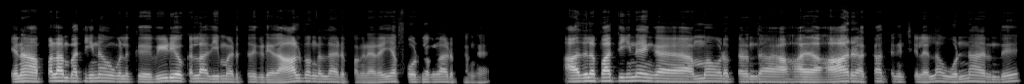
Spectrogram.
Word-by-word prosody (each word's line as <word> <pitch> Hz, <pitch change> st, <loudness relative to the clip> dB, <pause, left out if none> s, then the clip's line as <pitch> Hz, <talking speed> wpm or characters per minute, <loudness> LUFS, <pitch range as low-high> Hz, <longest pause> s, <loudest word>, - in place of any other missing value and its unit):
ஏன்னா 140 Hz, +3 st, +4 dB
அப்பல்லாம் 155 Hz, +3 st, +3 dB
பாத்தீங்கன்னா 150 Hz, +1 st, -1 dB
உங்களுக்கு 130 Hz, -2 st, -4 dB, 0.2 s
வீடியோகெல்லாம் 140 Hz, -3 st, +2 dB
அதிகமா 130 Hz, 0 st, -2 dB
எடுத்தது 120 Hz, +2 st, -7 dB
கிடையாது. 105 Hz, -1 st, -1 dB
ஆல்பங்கள் 135 Hz, -3 st, 0 dB
தான் 120 Hz, -, -1 dB
எடுப்பாங்க. 105 Hz, 0 st, -8 dB
நிறைய 120 Hz, +5 st, -1 dB
ஃபோட்டோலா 115 Hz, 0 st, -3 dB
எடுப்பாங்க. 100 Hz, -3 st, -11 dB, 0.9 s
அதுல 155 Hz, +3 st, +4 dB
பாத்தீங்கன்னா 165 Hz, +2 st, +3 dB
எங்க 145 Hz, -1 st, 0 dB, 0.3 s
அம்மாவோட 140 Hz, 0 st, -2 dB
பிறந்த, 125 Hz, 0 st, -3 dB, 0.4 s
ஆ -, -, +4 dB, 0.4 s
6 140 Hz, 0 st, +4 dB
அக்கா, 125 Hz, +4 st, -7 dB
தங்கச்சிகள் 120 Hz, -2 st, -7 dB
எல்லா 140 Hz, +3 st, -4 dB
ஒண்ணா 135 Hz, +4 st, -3 dB
இருந்து 120 Hz, +2 st, -6 dB
130 Hz, 150 wpm, -22 LUFS, 120-145 Hz, 0.9 s, ஏன்னா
